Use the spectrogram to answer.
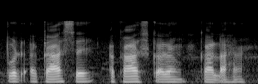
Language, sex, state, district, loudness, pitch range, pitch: Hindi, male, Bihar, Patna, -20 LUFS, 120-130 Hz, 130 Hz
